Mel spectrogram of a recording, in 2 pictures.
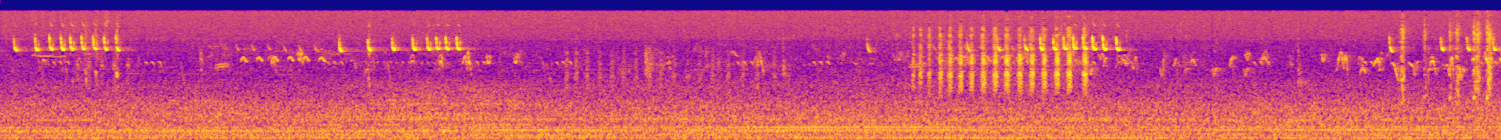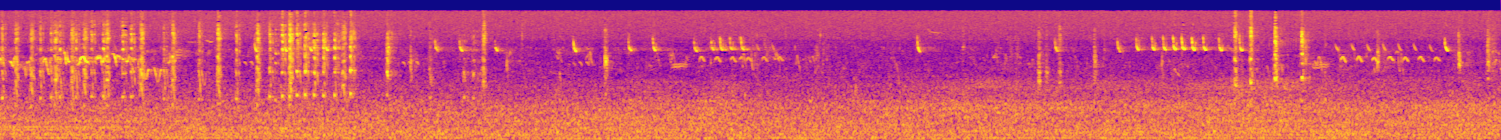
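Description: Birds chirping in short, high, rapidly repeated phrases, with a couple of longer rattling trills midway, over a steady low background rumble of outdoor ambience.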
